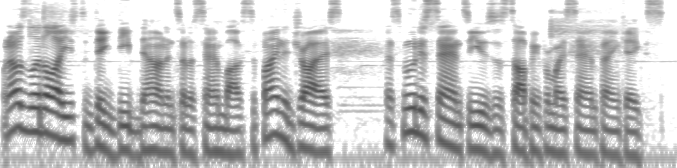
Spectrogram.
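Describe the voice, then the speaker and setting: Male streamer, low pitch, smooth clean voice, casual, informal, conversational. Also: lively intonation, a little fast, fairly bright tone, faint music behind. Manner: informal, slangy, responding to chat comments. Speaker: live streamer. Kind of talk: casual stream chat mixed with reading a visual novel aloud.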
